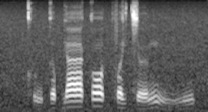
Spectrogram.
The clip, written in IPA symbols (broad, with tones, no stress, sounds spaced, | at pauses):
kʰ ʊ˨˩ ŋ k ɐ˧ p̚ j aː˥ k ɔː˥ t̚ f ɐ˧ j t͡s œː˨˥ ŋ n̪ yː˨˥ n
